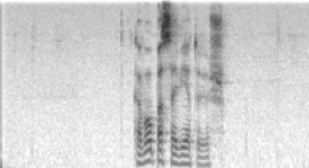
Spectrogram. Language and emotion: Russian, neutral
